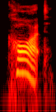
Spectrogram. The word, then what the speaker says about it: caught: Catch, caught, caught. Fight, fought, fought. Seek, sought, sought. Teach, taught, taught. Think, thought, thought. Remember that the G is silent in these verbs.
